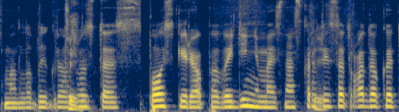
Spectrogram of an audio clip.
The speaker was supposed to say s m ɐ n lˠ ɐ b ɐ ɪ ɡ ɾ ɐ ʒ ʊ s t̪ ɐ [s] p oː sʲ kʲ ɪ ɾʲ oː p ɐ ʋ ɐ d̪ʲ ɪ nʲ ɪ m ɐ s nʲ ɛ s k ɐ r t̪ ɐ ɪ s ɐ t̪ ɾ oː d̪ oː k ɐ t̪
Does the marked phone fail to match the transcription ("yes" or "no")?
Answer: no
